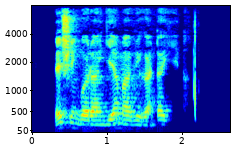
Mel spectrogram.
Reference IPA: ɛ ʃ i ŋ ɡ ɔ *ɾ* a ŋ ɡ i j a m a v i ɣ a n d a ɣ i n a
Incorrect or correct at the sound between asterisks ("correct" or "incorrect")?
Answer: correct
